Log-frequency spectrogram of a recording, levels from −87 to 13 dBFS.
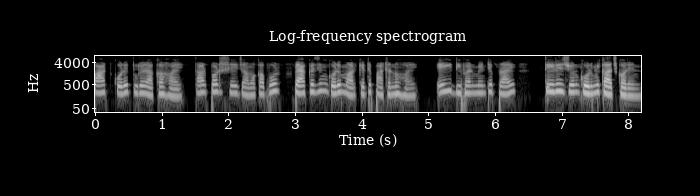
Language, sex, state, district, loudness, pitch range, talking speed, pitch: Bengali, female, Jharkhand, Jamtara, -22 LUFS, 195-245 Hz, 170 wpm, 225 Hz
